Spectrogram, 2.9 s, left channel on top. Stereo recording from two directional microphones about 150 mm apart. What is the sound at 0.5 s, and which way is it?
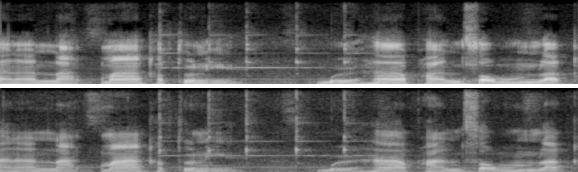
Cutlery, 5° left (ahead or behind).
